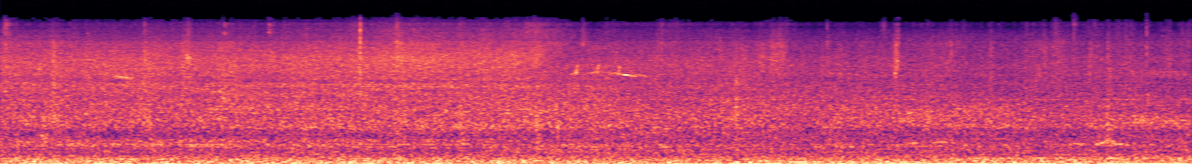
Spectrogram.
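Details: Steady low roadway rumble of passing vehicles fills the whole stretch, with no animal calls standing out.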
